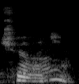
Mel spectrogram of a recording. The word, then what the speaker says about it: trilog: focus come on trilog it's the French pronunciation of Trilogy trilog uh this cover I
